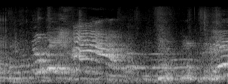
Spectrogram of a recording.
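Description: Several high, lively voices calling out over one another with no clear words.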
